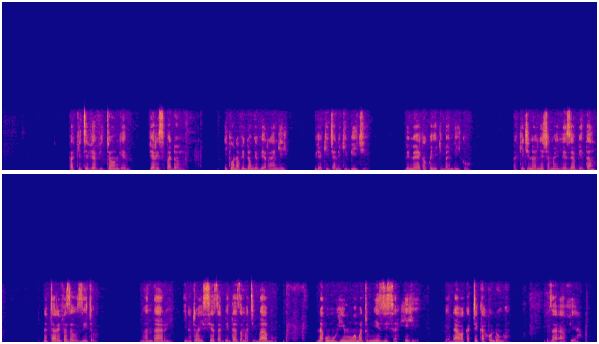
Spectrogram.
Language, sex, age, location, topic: Swahili, male, 18-24, Kisumu, health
